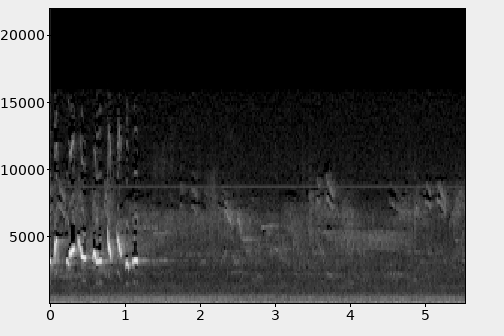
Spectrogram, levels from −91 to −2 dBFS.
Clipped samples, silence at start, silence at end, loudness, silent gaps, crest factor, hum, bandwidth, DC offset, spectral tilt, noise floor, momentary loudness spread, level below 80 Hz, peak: under 0.1%; 0 s; 4.35 s; -15 LUFS; none; 20 dB; none; 15.5 kHz; under 0.1%; -1 dB/octave; -47 dBFS; 6 LU; -48 dBFS; -4 dBFS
